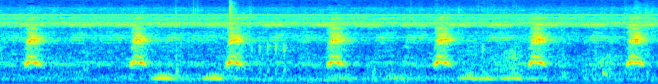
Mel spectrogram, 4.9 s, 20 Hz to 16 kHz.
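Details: Frog croaking in a night chorus, a clear nasal croak repeated evenly about every 0.8 seconds, a few soft lower grunts between, set against a faint constant high hiss.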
